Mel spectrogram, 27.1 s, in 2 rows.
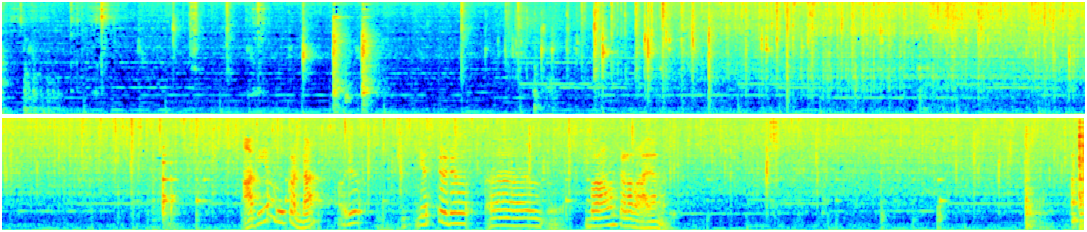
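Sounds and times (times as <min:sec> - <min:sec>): mustard seeds popping in oil: 0:05.7 - 0:12.4
vegetables sizzling in oil: 0:07.3 - 0:27.0.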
